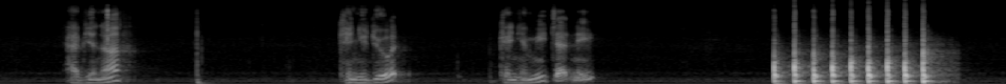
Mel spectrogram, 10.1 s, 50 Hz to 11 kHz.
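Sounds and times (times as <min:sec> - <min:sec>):
speech: 0:00.7 - 0:01.4, 0:03.5 - 0:04.2, 0:05.0 - 0:06.0
firm knocking on a wooden door: 0:07.8 - 0:09.6.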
